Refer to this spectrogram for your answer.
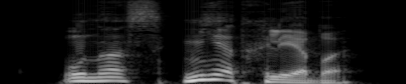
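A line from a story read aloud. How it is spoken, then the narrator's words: Gloomy creature voice. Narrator (Russian): мрачно проговорил один из хрюнов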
